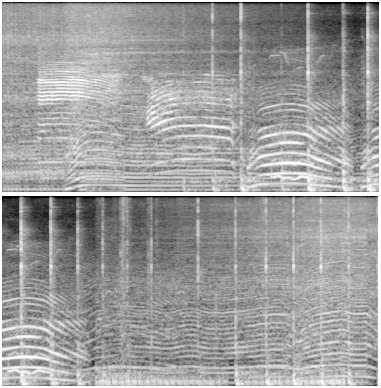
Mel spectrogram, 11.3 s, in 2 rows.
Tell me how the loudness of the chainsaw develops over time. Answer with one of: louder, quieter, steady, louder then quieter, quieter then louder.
quieter then louder.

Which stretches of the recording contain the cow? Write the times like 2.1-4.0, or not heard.
0.5-10.8.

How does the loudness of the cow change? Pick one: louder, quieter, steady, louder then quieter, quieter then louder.
quieter.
